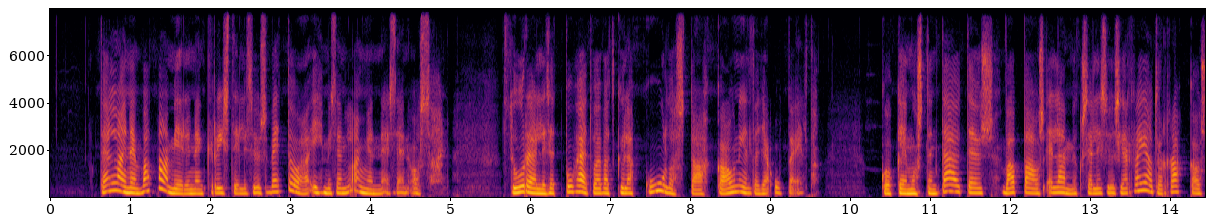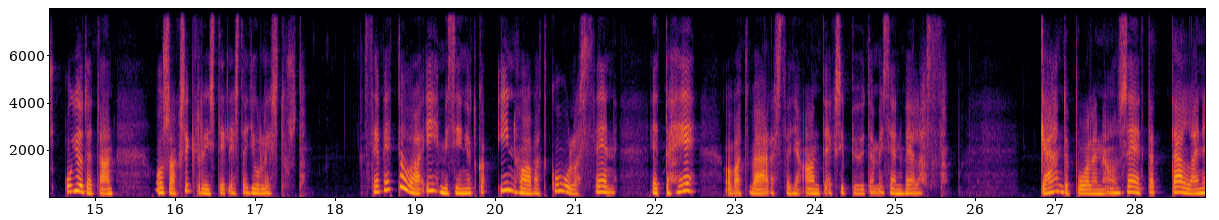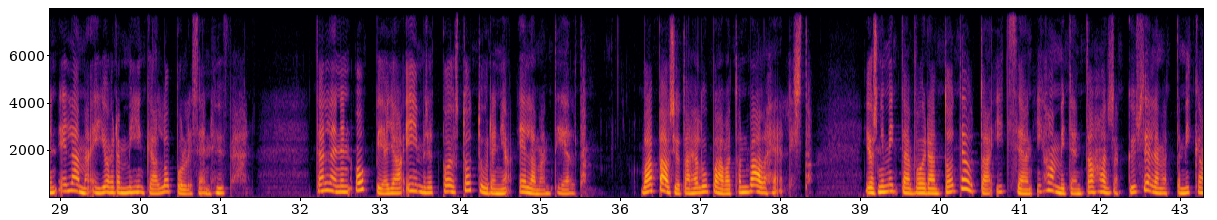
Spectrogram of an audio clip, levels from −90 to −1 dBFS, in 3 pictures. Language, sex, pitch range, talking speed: Finnish, female, 185-240 Hz, 105 wpm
